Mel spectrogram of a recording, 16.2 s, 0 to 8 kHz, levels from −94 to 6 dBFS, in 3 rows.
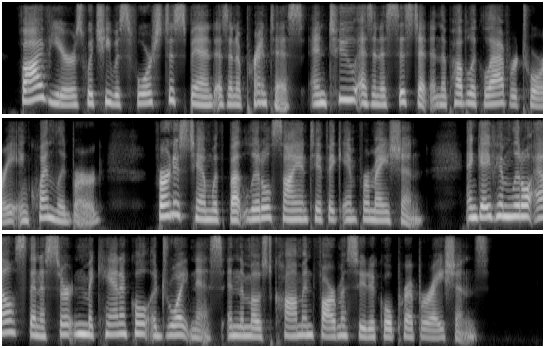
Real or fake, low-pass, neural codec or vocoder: fake; 7.2 kHz; codec, 24 kHz, 0.9 kbps, DualCodec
